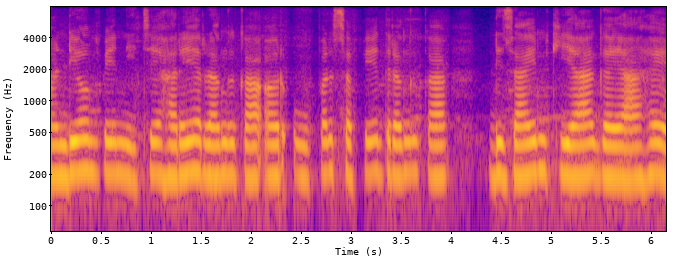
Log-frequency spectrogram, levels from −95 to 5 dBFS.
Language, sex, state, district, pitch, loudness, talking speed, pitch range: Hindi, female, Haryana, Charkhi Dadri, 195 Hz, -15 LUFS, 145 wpm, 190-205 Hz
